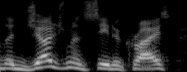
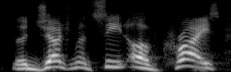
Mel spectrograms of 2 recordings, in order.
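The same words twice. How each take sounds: First: Said in the usual way. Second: "of Christ" slowed, with weight on Christ; stress on Christ. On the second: Real, not acted. Preacher underlining whose judgment seat it is, stress on Christ. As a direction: lean deliberately on the word Christ.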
